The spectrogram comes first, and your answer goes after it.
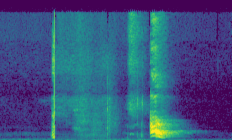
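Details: Pomeranian dog, called a talking dog, gives a single short, sharp yip after a faint click, in an otherwise quiet setting.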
